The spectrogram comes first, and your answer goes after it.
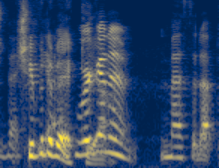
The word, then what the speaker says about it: Civitavecchia: Because I used to say Civitavecchia, and that is not right. It's Civitavecchia.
